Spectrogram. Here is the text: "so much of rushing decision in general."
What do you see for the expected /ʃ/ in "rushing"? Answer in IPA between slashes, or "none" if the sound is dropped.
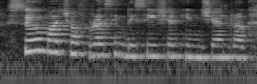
/s/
